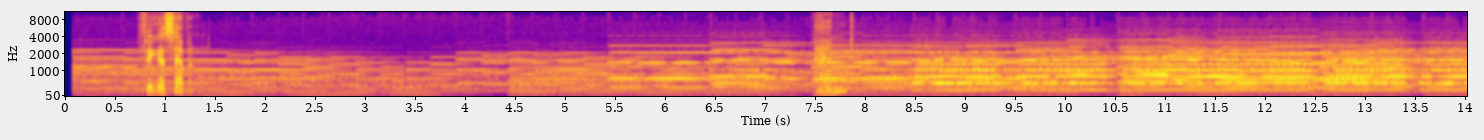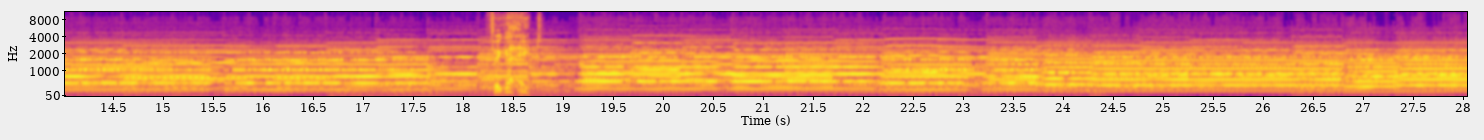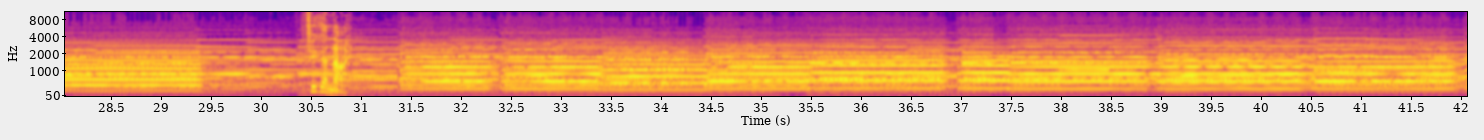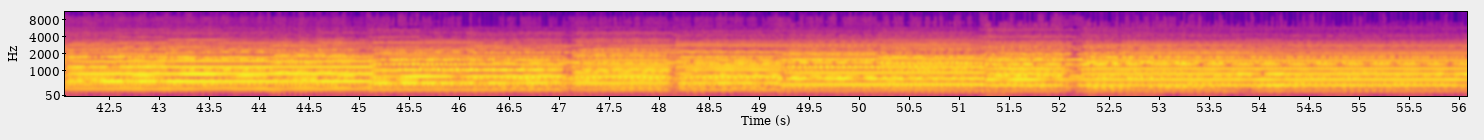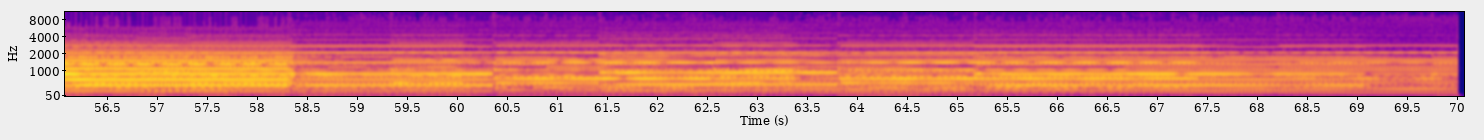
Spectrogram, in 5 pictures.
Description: There is no text, just your part.
1st Tenor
